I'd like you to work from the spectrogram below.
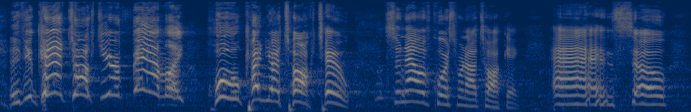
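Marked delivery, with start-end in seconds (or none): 0.1-3.5 shrill bellow at the top of the lungs. Told to be quiet at the TSA line, retelling Vinny's reply: retelling his shout at full volume. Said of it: "as loud as possible".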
